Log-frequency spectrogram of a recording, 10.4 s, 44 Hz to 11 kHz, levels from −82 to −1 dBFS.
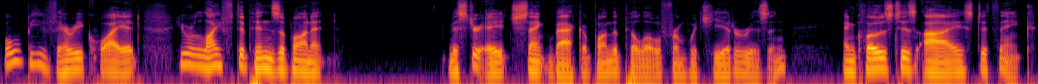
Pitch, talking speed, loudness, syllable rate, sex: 105 Hz, 155 wpm, -21 LUFS, 4.3 syllables/s, male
